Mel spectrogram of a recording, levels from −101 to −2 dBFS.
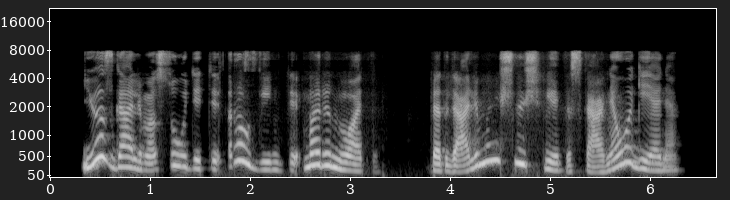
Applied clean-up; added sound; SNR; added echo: neural mask model DeepFilterNet 3.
